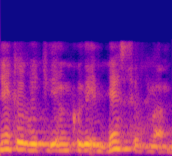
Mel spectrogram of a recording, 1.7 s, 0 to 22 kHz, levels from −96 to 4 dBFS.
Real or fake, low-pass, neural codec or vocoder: fake; 7.2 kHz; codec, 16 kHz, 2 kbps, FreqCodec, smaller model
